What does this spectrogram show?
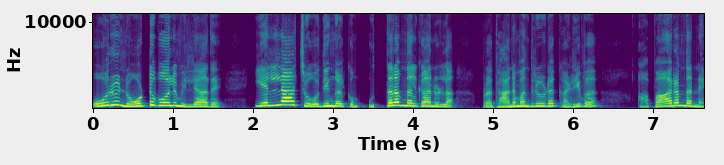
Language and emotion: Malayalam, surprised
